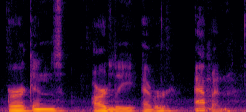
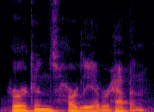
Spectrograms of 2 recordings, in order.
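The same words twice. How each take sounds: First: It is said in Eliza Doolittle's Cockney accent. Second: It is said in standard English accent.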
